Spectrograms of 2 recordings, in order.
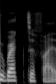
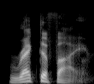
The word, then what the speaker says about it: rectify: Let me rectify that for you immediately." They are taking ownership of the problem and promising to fix it. Rectify. Rectify. Stress on the first syllable.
